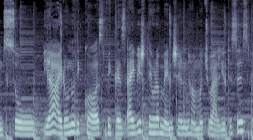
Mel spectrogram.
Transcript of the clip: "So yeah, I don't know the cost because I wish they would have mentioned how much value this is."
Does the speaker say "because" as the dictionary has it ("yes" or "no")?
yes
